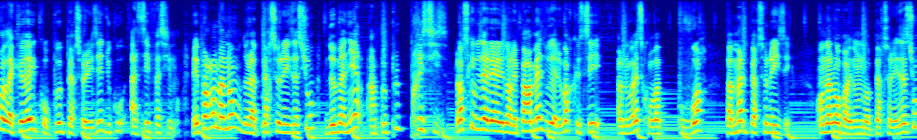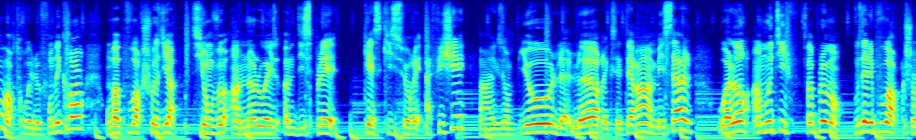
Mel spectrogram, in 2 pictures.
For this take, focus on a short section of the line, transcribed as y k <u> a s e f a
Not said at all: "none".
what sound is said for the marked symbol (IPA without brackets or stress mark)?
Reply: u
